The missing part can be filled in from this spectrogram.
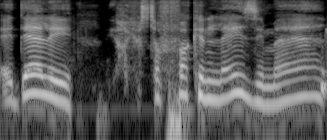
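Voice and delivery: high, slow stoner drawl, words dragged out. Retelling a coach scolding a lazy player in training: Mourinho impression. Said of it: "So he'd go".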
